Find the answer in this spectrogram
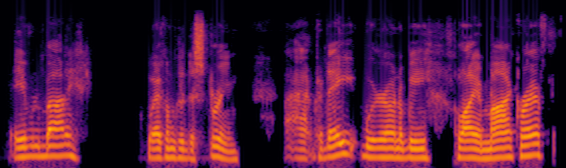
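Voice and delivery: Texan accent. Trying out voices while opening a stream, in a Texan accent. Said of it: "That was a Texan".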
